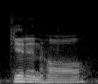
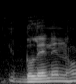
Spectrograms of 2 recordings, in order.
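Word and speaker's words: Gyllenhaal: name is it not it is a Swedish name so shouldn't it be like Y and all oh my God I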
